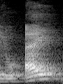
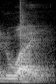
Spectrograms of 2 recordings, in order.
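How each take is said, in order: First: A glottal stop separates the two vowels. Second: The vowels glide together without a glottal stop. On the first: This is the more commonly used reading. "dengan hamzah" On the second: This is the less common reading. "tanpa hamzah"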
